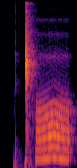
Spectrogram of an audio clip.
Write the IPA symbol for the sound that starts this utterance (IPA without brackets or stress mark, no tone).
ǁʰ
